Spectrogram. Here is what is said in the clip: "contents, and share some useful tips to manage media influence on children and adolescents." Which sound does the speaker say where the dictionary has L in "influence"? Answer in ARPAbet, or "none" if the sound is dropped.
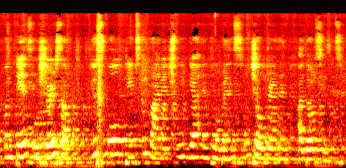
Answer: none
